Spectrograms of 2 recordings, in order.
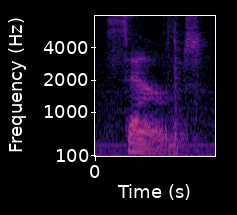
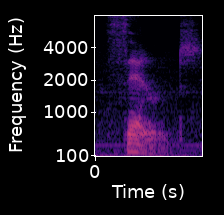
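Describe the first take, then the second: Both takes have the same delivery.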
